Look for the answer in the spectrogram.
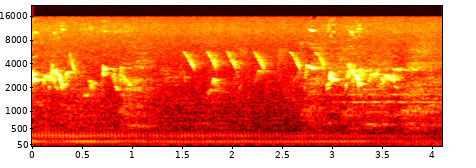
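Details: Red-whiskered bulbul during trapping on 5 November 2016: a run of descending slurred whistles repeated in quick succession, framed by chirpy phrases, over a continuous low hum.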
